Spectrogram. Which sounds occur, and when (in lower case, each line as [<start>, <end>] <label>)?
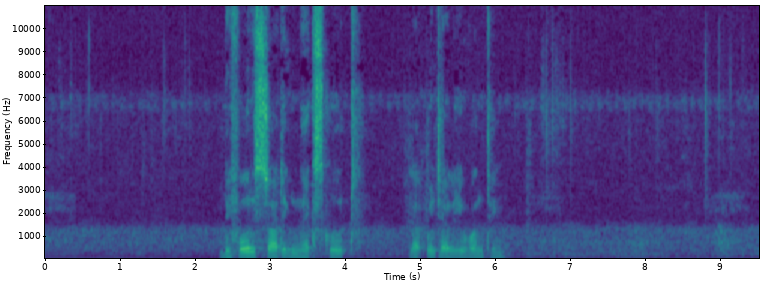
[0.00, 9.52] mechanisms
[2.33, 4.05] male speech
[4.07, 4.31] generic impact sounds
[4.80, 6.18] male speech
[4.94, 5.17] generic impact sounds
[6.40, 7.00] generic impact sounds
[8.13, 8.23] tick
[8.81, 8.89] tick
[8.88, 9.43] generic impact sounds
